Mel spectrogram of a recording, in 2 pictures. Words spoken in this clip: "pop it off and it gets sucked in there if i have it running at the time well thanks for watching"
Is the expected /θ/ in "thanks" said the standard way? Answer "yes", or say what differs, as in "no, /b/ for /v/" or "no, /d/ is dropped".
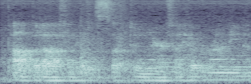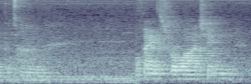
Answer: yes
